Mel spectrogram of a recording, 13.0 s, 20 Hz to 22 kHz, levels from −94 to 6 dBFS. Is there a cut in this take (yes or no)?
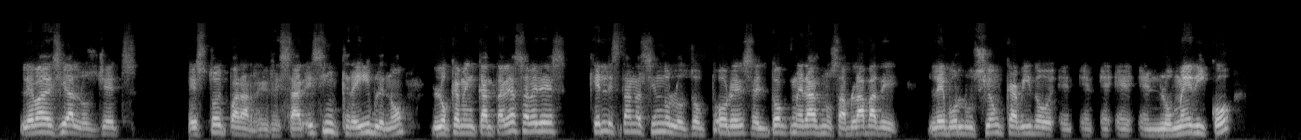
no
